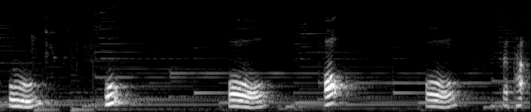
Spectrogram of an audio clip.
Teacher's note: पश्च स्वर से तात्पर्य मुख के अंदर पीछे वाले भाग से इन स्वरों का उच्चारण होता है।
